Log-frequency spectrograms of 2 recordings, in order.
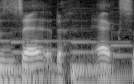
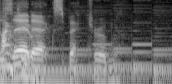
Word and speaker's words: ZX Spectrum: Christon ki has played the Zed X I'm saying it like you okay the ZX spectrum as the the correct way to play the correct way to say it rather I think I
